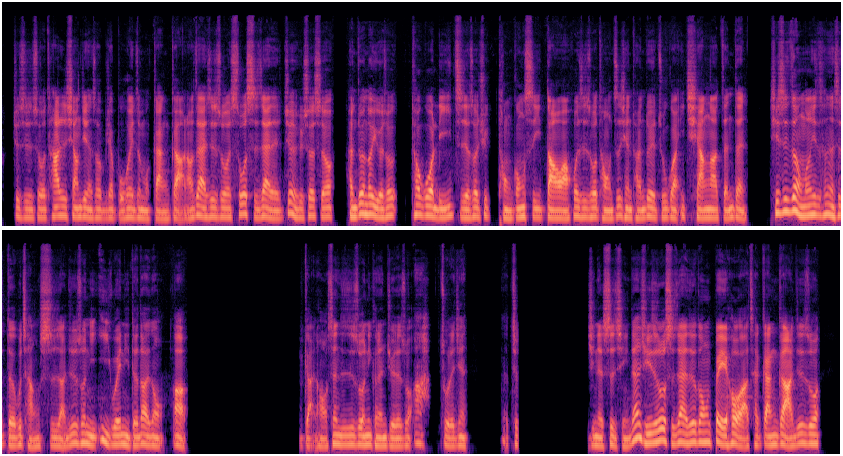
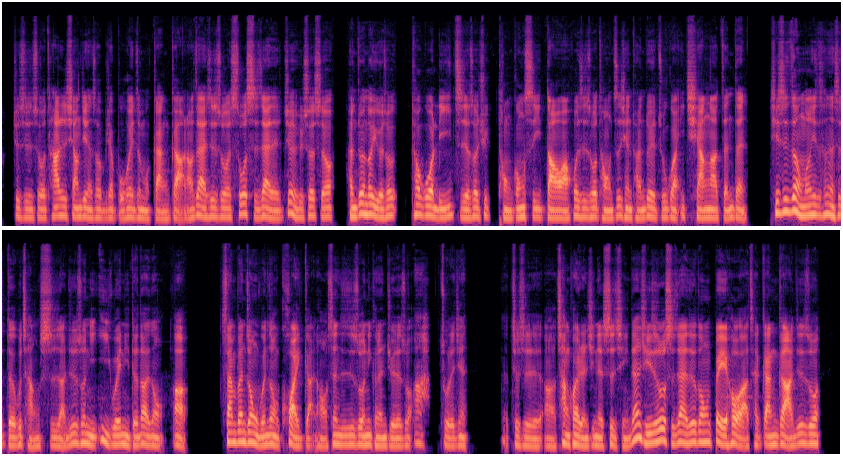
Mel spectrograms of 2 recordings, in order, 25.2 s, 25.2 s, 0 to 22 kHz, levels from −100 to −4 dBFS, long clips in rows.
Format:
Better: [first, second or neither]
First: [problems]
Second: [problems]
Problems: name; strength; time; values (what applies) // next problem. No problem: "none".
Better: second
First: audio cutting out; at 16 s for 1.5 s and at 20 s for 1 s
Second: none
